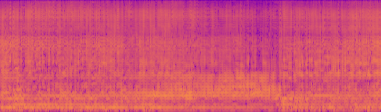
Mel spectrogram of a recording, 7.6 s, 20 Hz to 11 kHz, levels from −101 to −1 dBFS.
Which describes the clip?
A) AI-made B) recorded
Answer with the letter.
A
